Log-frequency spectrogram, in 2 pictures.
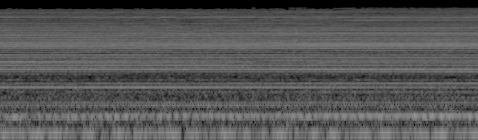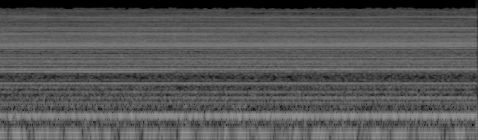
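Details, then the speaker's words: Mr Cartool injector tester running four gasoline fuel injectors at half pulse width: fast even buzzing tick in rapid sequence over steady electrical hum, no stumbles; injectors cycling normally. "And then we'll fire it up again on half the pulse width. And you can hear the thing cycling the injectors."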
